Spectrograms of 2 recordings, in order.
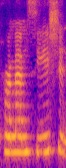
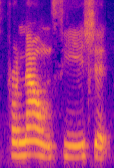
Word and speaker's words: pronunciation: out to them okay even in the word pronunciation itself many students would say as pronunciation okay originate it originates from the word pronounce but then it's pronunciation so that's how I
